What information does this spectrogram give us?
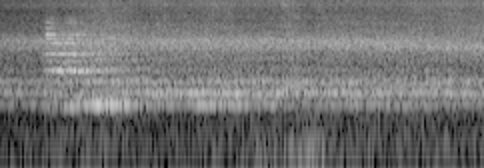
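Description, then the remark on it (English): A subway train pulls into a station with a steady, loud rumble and a sustained high metallic whine or squeal from the wheels, continuous throughout with no voices. “You get down to the train platform and appreciate the cool wind or breeze or whatever you call the rush of air the train brings before it arrives, before you even see it or its lights, because of how much it cools your sweaty head.”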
